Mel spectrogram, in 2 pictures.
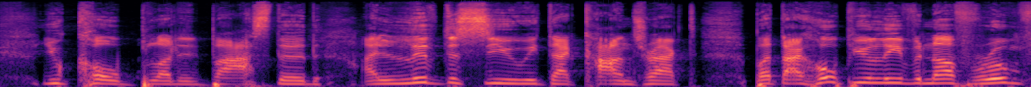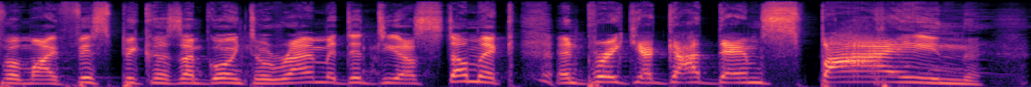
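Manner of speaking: loud, breathless run-on yell until air runs out. Quoting a movie one-liner screamed while running out of breath: breathless Arnold Schwarzenegger scream. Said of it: "Arnold Schwarzenegger running out of breath".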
